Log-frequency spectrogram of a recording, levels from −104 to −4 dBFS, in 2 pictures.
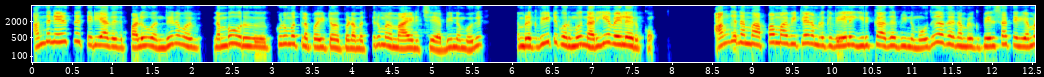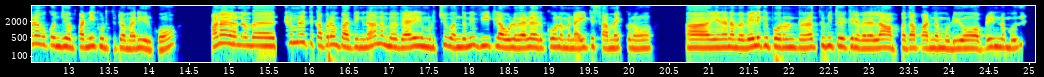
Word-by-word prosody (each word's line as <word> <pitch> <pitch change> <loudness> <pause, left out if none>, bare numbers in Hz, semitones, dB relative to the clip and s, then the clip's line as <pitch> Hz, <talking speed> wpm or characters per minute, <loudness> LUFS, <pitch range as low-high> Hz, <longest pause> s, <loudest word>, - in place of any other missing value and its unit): அந்த 310 +7 -1
நேரத்துல 360 +1 0
தெரியாது 260 -2 +2
அது 215 - -7
பழு 235 +3 +4
வந்து 210 +4 -1
நம்ம, 265 -4 -1 0.4
நம்ம 260 +7 0
ஒரு 250 - +2 0.4
குடும்பத்துல 295 -3 -1
போயிட்டோம் 220 -1 +1
இப்ப 205 - -2
நம்ம 195 -1 -2
திருமணம் 255 -6 -1
ஆகிடுச்சு, 200 0 0
அப்பிடின்னம்போது, 205 +2 -3 0.5
நம்மளுக்கு 240 +1 +2
வீட்டுக்கு 335 -5 0
வரும்போது 255 +3 +1
நிறைய 255 +8 +1
வேலை 275 -2 +6
இருக்கும். 205 - -9 0.8
அங்கே 335 - -1
நம் 315 -2 0
அப்பா, 300 +6 -1
அம்மா 320 -1 +1
வீட்ல 295 +2 -1
நமக்கு 255 -4 -2
வேலை 260 +2 +4
இருக்காது 255 -1 0
அப்பஜடின்னும்போது 230 0 -2
அத 290 -4 0
நம்மளுக்கு 235 -2 -1
பெரிசா 245 +4 +2
தெரியாம 240 +4 +1
நாம 280 -3 -2
கொஞ்சம் 240 -3 0
பண்ணி 230 +2 +2
கொடுத்துட்ட 210 -2 -3
மாரி 195 +2 0
இருக்கும். 185 +4 -3 0.6
ஆனா 320 - +4 0.3
நம்ப 260 0 -2 0.4
திருமணத்துக்கு 330 -5 -2
அப்புறம் 270 -1 -1
பார்த்தீங்கன்னா, 225 +1 0
நம்ம 245 -5 0
வேலை 225 +3 +4
முடிச்சு 220 +5 -5
வந்த 225 +1 0
உடனே 260 +3 -2
வீட்ல 245 -2 +1
அவ்வளவு 215 -1 +1
வேலை 225 +1 +3
இருக்கும். 230 +3 -2
நம்ம 210 -1 -3
நைட் 220 +3 -2
சமைக்கணும். 205 0 -2 0.5
ஆ 215 - +3 0.3
ஏன்னா 220 0 +2
நம்ம 215 -1 0
வேலைக்கு 255 +2 +3
போறோம்ன்றனால 220 -1 0
துணி 250 0 -1
துவைக்கிற 235 -1 +1
வேலல்லாம் 205 +2 +2
அப்பதான் 210 +2 -3
பண்ண 205 -1 0
முடியும் 200 +2 0
அப்பிடினம்போது. 215 +3 -3
235 Hz, 165 wpm, -22 LUFS, 215-260 Hz, 0.8 s, வேலை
